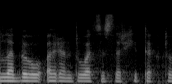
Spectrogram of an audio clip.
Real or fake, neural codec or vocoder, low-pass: fake; codec, 16 kHz in and 24 kHz out, 0.6 kbps, FocalCodec, streaming, 2048 codes; 10.8 kHz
